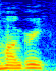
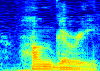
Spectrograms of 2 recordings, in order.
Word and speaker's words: Hungary: so uh Hungary um are you hungry I'm hungry no it's pronounced Hungary yeah that's what I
